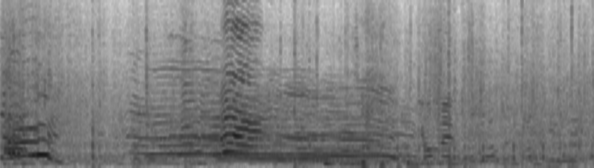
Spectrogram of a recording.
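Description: Water splashes as children wade in the shallows.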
